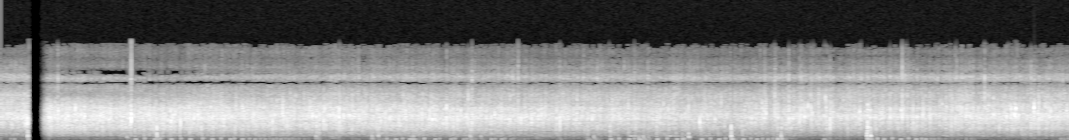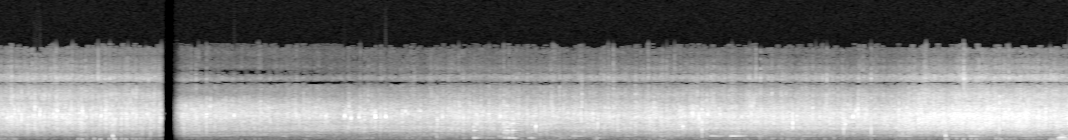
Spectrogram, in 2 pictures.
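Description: Food frying in a pan for a home-cooked dish, a dense, steady sizzle heard up close for about twenty seconds, with a person talking intermittently over it.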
